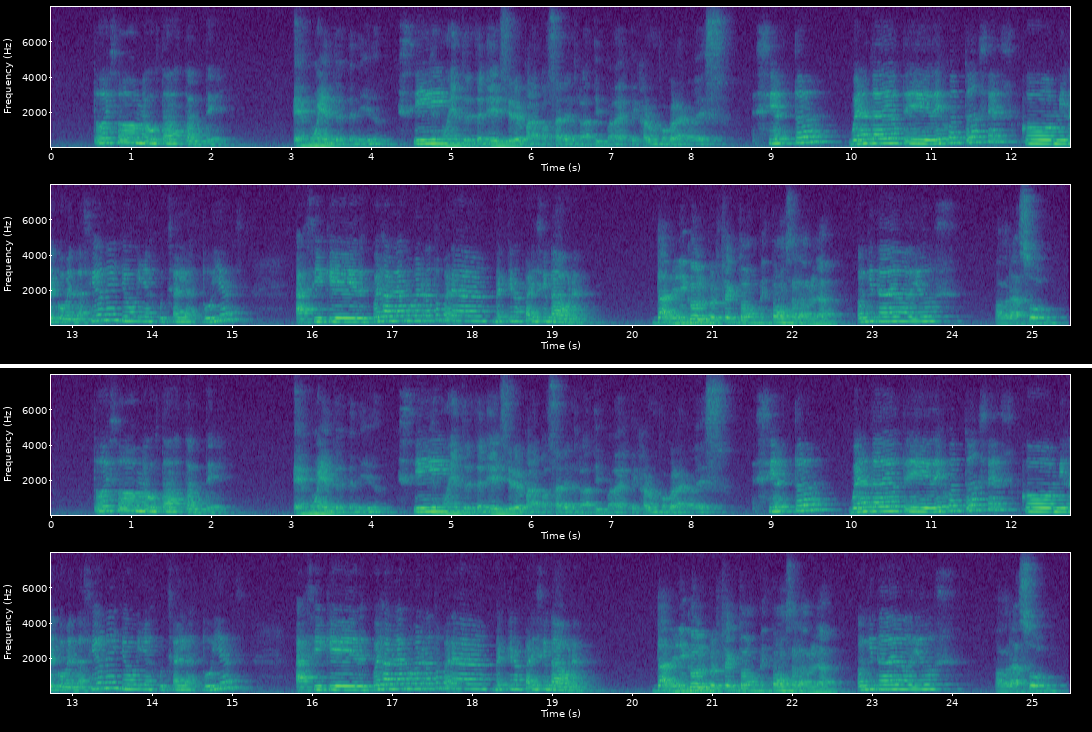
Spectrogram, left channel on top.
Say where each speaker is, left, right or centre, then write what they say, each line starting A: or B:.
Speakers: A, on the left; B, on the left.
A: todo eso me gusta bastante.
B: Es muy entretenido.
A: Sí.
B: Es muy entretenido y sirve para pasar el rato y para despejar un poco la cabeza.
A: ¿Cierto? Bueno, Tadeo, te dejo entonces con mis recomendaciones. Yo voy a escuchar las tuyas. Así que después hablamos al rato para ver qué nos pareció cada una.
B: Dale, Nicole, perfecto. Estamos al habla.
A: Ok, Tadeo, adiós.
B: Abrazo.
